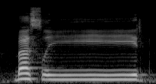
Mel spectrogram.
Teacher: یا ساکن سے پہلے زیر ہے، حروف مدہ ہے تو حروف مدہ کو ایک الف کے برابر کھینچ کر پڑھنا ہے۔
